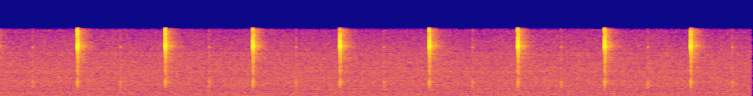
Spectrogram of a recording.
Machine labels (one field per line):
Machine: valve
